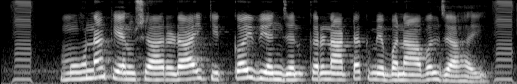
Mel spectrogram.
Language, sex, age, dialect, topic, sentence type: Magahi, female, 31-35, Western, agriculture, statement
